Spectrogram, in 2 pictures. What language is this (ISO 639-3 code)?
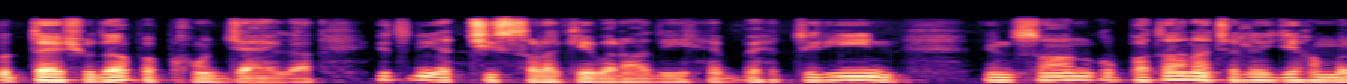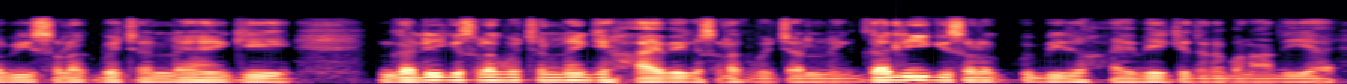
urd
